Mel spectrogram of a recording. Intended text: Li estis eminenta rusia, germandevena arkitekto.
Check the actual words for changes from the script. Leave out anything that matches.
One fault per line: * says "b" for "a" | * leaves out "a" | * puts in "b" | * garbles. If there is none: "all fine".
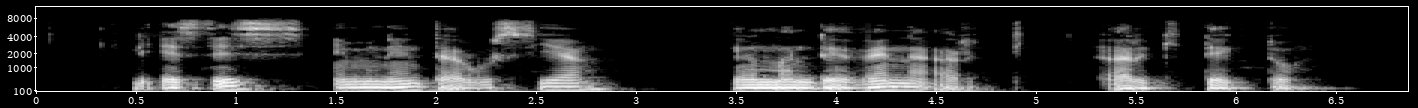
all fine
